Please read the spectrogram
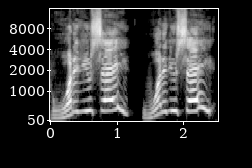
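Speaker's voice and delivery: high, slow indignant imitation; mock Danny outburst. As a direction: pitch it way up, slow and offended. Mimicking drunk Danny's outburst.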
